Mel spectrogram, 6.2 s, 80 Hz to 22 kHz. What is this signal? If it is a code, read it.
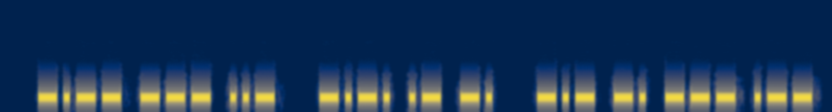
Morse code, heard as a keyed tone, about 25 wpm, 600 Hz. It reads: YOU CAN KNOW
